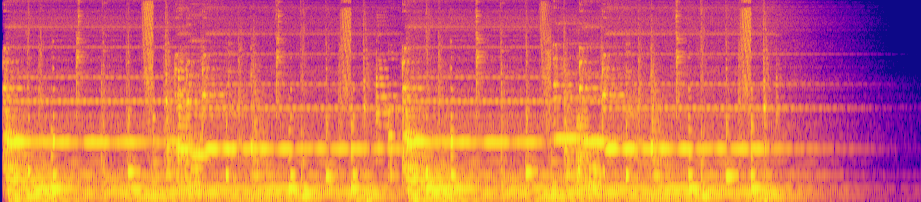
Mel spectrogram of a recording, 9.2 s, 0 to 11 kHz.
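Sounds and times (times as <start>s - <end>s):
Wavestation synthesizer: 0.0s - 9.1s.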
